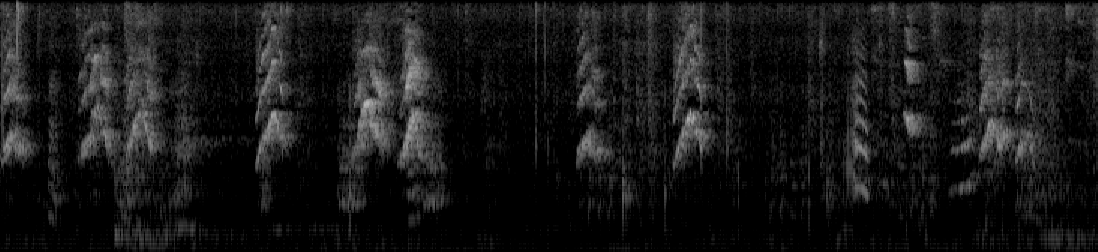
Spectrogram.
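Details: Pet plum-headed parakeet, tame and described as talking, giving repeated clipped squawks and chirps in irregular bursts, several doubled notes in quick pairs, with brief pauses between groups and low background murmur.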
